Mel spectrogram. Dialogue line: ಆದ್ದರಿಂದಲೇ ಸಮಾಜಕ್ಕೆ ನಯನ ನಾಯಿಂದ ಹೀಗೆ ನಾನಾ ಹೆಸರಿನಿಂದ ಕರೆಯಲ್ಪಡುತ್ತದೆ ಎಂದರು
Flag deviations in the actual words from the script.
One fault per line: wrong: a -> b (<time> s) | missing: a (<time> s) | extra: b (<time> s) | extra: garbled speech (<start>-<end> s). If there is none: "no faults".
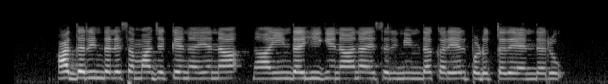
no faults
